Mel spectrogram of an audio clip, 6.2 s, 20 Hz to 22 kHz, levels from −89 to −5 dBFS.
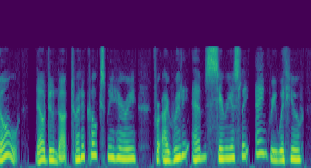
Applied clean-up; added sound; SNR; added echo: none; none; none; none.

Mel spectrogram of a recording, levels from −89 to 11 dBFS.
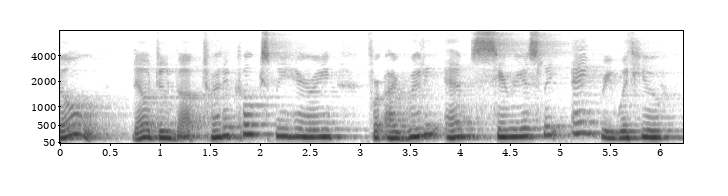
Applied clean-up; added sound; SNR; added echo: none; none; none; reverberation time 0.9 s.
